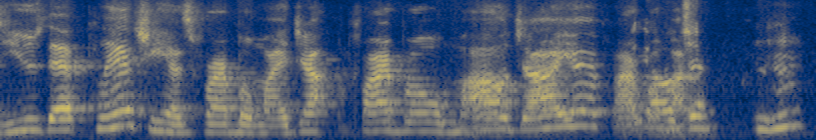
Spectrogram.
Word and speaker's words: fibromyalgia: She has fibromyalgia.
